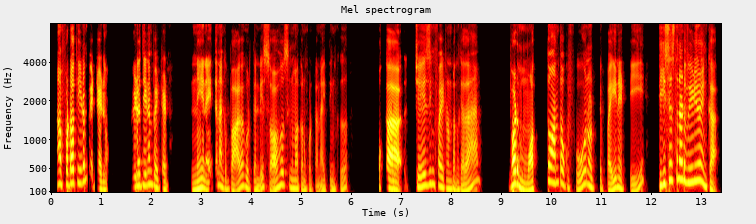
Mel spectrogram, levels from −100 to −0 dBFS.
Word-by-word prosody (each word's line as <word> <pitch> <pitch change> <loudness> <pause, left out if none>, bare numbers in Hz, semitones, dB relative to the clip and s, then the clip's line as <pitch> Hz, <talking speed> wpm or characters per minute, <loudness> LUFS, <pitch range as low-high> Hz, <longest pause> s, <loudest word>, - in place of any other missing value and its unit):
ఆ! - - +6
ఫోటో 235 +1 +7
తీయడం 250 +3 -1
పెట్టేయడం. - - +1 0.5
విడియో - - +3
తీయడం 225 +3 -1
పెట్టేయడం. 150 -5 -4 0.5
నేనైతే 140 -3 +1
నాకు 165 -8 -3
బాగా 175 - 0
గుర్తండి, 155 0 -7
'సాహో' 180 +10 -1
సినిమాకనుకుంటాను 150 - -8
ఐ - - -11
థింక్. - - -11 0.8
ఒక - - -21 0.6
చేజింగ్ 205 +6 -2
ఫైట్ 175 -5 -2
ఉంటుంది 130 -4 -6
కదా! 120 +4 -1 0.8
వాడు 230 +2 +9 0.2
మొత్తం 145 - 0
అంతా 250 0 -6
ఒక 160 - -13
ఫోనోట్టి 160 - -4
పైనొట్టి, 130 -4 -2 0.5
తీసేస్తున్నాడు 295 +7 +4
వీడియో 280 +3 +3
ఇంకా. 185 - 0
175 Hz, 130 wpm, -23 LUFS, 140-225 Hz, 0.8 s, వాడు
